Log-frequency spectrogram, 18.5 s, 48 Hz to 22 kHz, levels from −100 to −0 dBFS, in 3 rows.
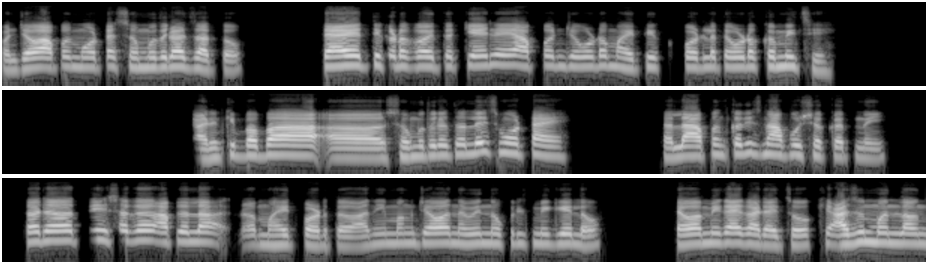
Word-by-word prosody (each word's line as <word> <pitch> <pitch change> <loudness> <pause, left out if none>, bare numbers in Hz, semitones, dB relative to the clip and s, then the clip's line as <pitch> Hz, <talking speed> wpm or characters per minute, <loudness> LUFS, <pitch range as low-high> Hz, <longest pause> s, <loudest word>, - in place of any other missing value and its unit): पण 160 -1 -7
जेव्हा 185 +2 +5
आपण 200 +2 -3
मोठ्या 200 +1 -4
समुद्रात 195 +1 0
जातो. 160 -5 -3 0.6
त्यावेळी 215 +2 +9
तिकडं 215 -2 -1
कळतं, 205 0 -1
की 220 - -1
"अरे! 235 +1 0
आपण 210 0 0
जेवढं 210 +1 -4
माहिती 195 -1 -4 0.2
पडलं, 195 0 -3
तेवढं 200 0 -1
कमीच 205 -2 -4
आहे." 150 -1 -11 1.9
"कारण 155 +1 0
की 205 - -6
बाबा 195 +2 +3 0.7
अ, - - -2
समुद्र 185 +4 -4
तर 210 - -1
लईच 235 +2 -1
मोठा 225 -2 0
आहे. 185 -2 0
त्याला 175 0 -5
आपण 200 +3 0
कधीच 215 0 -4
नापूू 205 -1 +2
शकत 175 -3 -5
नाही." 155 -2 -10 0.5
तर 220 +1 +2
अ, 235 0 +5
ते 245 +1 -5
सगळं 240 +1 0
आपल्याला 215 0 +1 0.2
अ, 175 - -6
माहीत 175 0 -4
पडतं 160 -2 -2
आणि 165 +5 -5
मग 200 0 -7
जेव्हा 200 0 +2
नवीन 195 0 -5
नोकरीत 195 0 -9
मी 190 -1 -6
गेलो. 165 -4 -2 0.5
तेव्हा 185 +2 +3
मी 205 +1 -3
काय 205 -1 +4
करायचो? 170 -2 0
की - - -6
अजून 180 +6 +3
मन 210 -1 -1
लावून 195 -1 -1
200 Hz, 180 wpm, -24 LUFS, 180-210 Hz, 1.9 s, त्यावेळी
